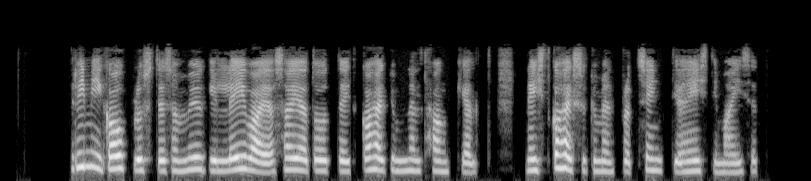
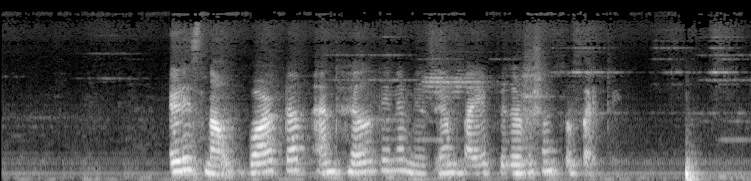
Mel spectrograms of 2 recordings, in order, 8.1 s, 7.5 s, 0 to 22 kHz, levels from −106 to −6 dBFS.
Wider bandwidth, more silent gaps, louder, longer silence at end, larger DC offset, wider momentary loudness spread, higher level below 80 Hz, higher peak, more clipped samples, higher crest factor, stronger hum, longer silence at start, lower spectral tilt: second, 7.8 kHz vs 16.5 kHz; first, 5.21-5.26 s vs none; second, -24 LUFS vs -20 LUFS; first, 0.55 s vs 0.2 s; neither; about the same, 11 LU vs 12 LU; second, -70 dBFS vs -40 dBFS; second, -6 dBFS vs -2 dBFS; neither; about the same, 20 dB vs 20 dB; neither; second, 0.7 s vs 1.7 s; second, -3.5 dB/octave vs -7.5 dB/octave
